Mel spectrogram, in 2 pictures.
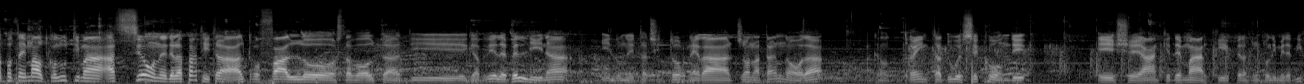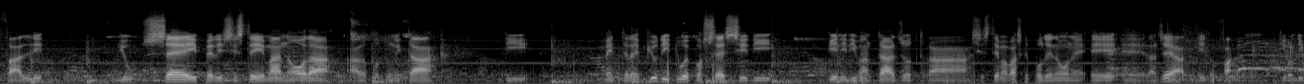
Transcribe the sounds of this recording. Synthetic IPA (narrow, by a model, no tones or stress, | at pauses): apoɾt̪ad̪imawt̪konlult̪imaa̰t̪sːjoːned̪elːapart̪iːt̪aalt̪ɾofalːost̪avɔlt̪ad̪iɡabɾiɛːlebelːiːna | ilːunet̪ːat͡ʃit̪orneɾad̪zɔːnat̪anːɔːɾa | akanot̪ɾɛnt̪ad̪uːesekond̪i | ɛʃeaŋk̟ed̪emark̟ipeɾad͡ʒːunt̪oliːmit̪ed̪ifa̰lːi | pjusɛjpeɾilsist̪ɛːmanɔːɾaa̰lopːort̪unit̪a | d̪i | met̪ːeɾepjud̪id̪uːeposːɛsːid̪ipjɛːnid̪ivant̪ad͡ʒːot̪ɾasist̪ɛːmavasket̪̚pod̪enoːneʔelad͡ʒea̰t̪ːilo̰fa̰kːk̟iːloli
